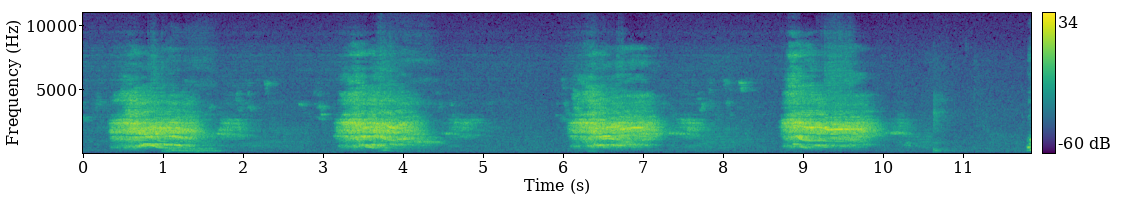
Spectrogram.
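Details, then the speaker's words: Inspiratory stridor: loud, harsh, high-pitched, grating noise on each breath in, about 21 breaths a minute, from airway obstruction at or below the larynx. "So this is an high pitched musical sound which is very harsh and also having a grating quality grating like quality. Okay. So high pitched um sound harsh and gritty and this can be inspiratory. What you now heard is an inspiratory stridor."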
